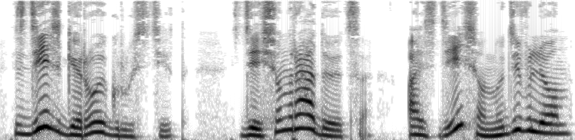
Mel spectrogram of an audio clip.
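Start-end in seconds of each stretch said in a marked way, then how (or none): none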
